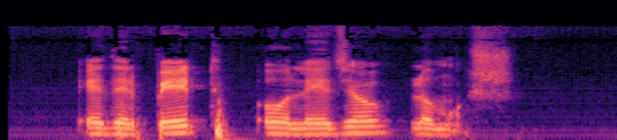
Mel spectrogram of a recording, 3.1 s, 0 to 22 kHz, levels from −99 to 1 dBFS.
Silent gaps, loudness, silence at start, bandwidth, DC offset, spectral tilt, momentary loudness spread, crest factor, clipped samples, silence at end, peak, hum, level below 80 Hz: none; -19 LUFS; 0.4 s; 11.5 kHz; under 0.1%; -6.5 dB/octave; 12 LU; 20 dB; under 0.1%; 0.55 s; 0 dBFS; none; -44 dBFS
